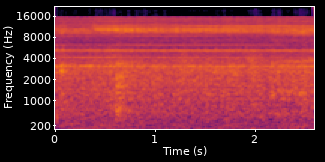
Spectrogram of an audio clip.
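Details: Battery-powered nebulizer for asthma being demonstrated and switched between its three settings (second press gives stronger mist): steady, rumbling motor hum of the nebulizer running.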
